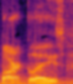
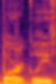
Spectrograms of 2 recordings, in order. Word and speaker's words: Barclays: I think it's actually pronounced Barclays instead of Barclays.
